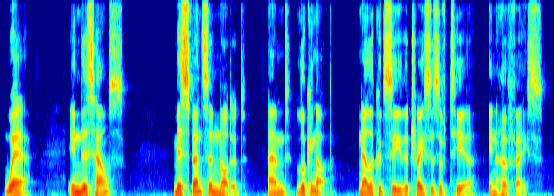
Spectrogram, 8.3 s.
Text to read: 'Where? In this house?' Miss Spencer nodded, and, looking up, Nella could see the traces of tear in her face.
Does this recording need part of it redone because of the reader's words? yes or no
no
